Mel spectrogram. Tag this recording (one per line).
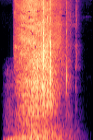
open
paper
soft
page
book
